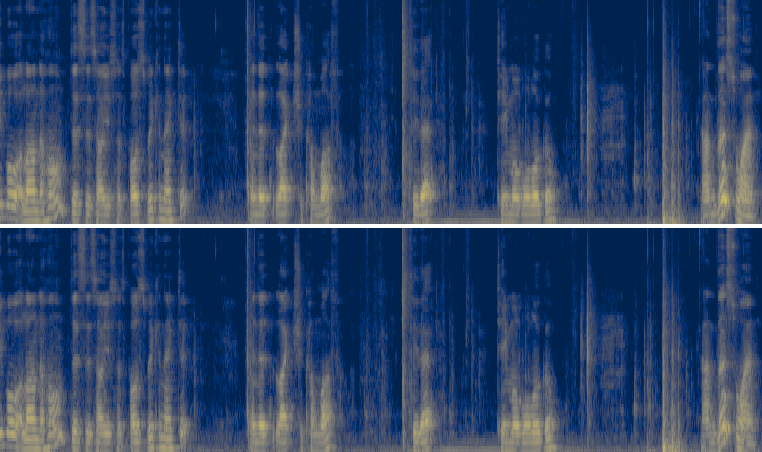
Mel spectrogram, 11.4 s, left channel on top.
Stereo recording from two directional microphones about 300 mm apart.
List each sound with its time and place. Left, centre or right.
0.1 s speech: centre
6.0 s a sound: centre
7.0 s speech: centre
9.6 s thunk: centre
10.5 s speech: centre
